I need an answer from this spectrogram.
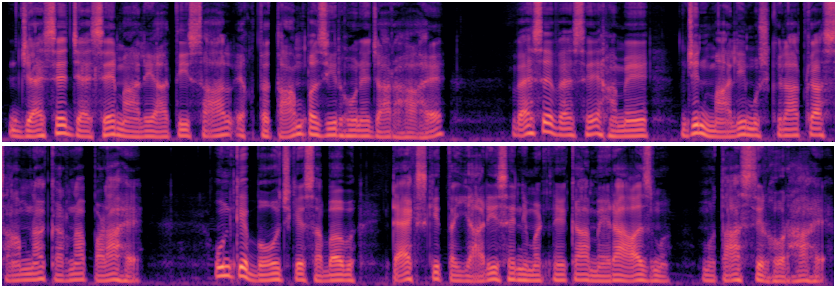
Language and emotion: Urdu, sad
